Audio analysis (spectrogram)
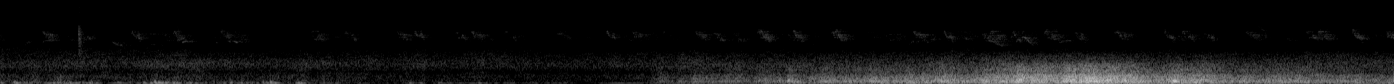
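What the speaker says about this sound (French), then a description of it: "Il est pas ouf cet orage en vrai." Low, rolling thunder from a weak to moderate thunderstorm swells in the second half and grows loud before easing slightly, while small birds keep chirping steadily in the background.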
